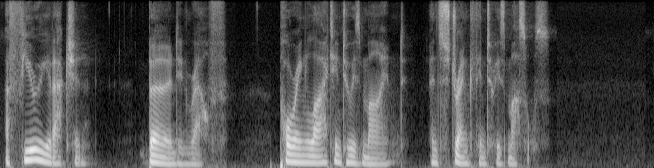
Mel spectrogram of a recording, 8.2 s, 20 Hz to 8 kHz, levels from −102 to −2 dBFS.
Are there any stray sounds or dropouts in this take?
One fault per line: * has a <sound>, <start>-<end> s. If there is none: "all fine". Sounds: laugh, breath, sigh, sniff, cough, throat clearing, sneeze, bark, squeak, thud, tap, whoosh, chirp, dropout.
all fine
